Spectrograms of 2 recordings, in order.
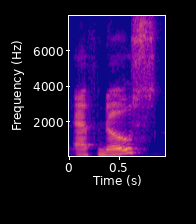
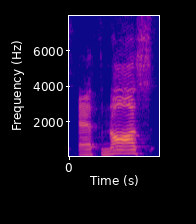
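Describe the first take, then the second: First: The O is said as a long vowel. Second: The O is said as a short vowel. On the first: The speaker calls it wrong. "not a long O sound" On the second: The speaker calls it right. "it's an Omicron, not an omega"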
